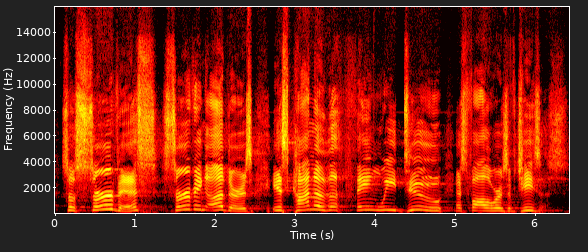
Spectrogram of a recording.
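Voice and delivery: slow and high, every word weighed; slow emphatic preaching. Real, not acted. Pastor to his church, slow and lifted emphasis. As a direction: spell it out slowly for the congregation.

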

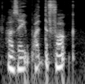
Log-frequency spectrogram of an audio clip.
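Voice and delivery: hushed shocked whisper; whispered shock at glass. Retold or imitated. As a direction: breathe it in disbelief. Finding glass in bed.

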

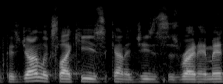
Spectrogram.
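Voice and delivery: ordinary talk, nothing marked

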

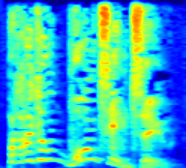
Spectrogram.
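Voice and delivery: high, frantic outburst; exasperated protest. A narrator's reading. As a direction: protest in high-pitched frustration. Arthur protests at Ford's suggestion.

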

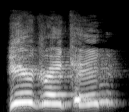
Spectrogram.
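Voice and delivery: sarcastic feast call, pitched high and loud; mock royal toast. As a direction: hail him like a jeering courtier. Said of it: "as a mockery".

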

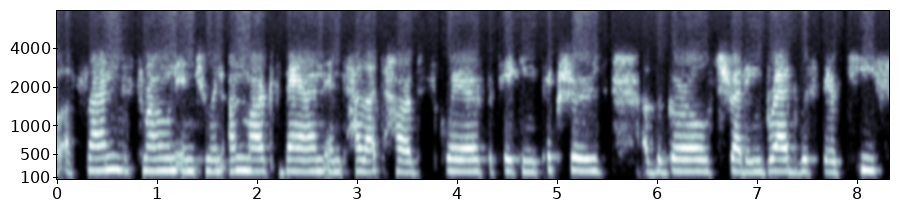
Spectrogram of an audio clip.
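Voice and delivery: ordinary talk, nothing marked

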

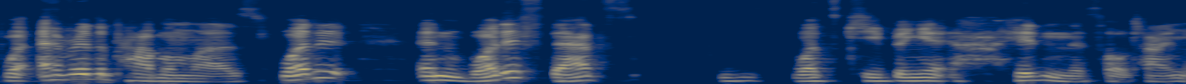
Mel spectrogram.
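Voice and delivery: ordinary delivery

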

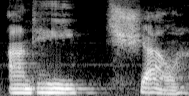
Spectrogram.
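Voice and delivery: SHALL drawn out slowly and set apart; slow, deliberate weight on SHALL; stress on SHALL. Shown as a demonstration. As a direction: lean long and firmly on the word shall. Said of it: "I'm putting emphasis on that word".

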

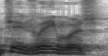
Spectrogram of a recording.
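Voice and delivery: ordinary delivery

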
